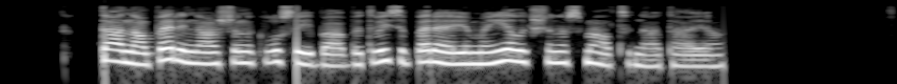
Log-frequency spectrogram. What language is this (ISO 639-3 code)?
lav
